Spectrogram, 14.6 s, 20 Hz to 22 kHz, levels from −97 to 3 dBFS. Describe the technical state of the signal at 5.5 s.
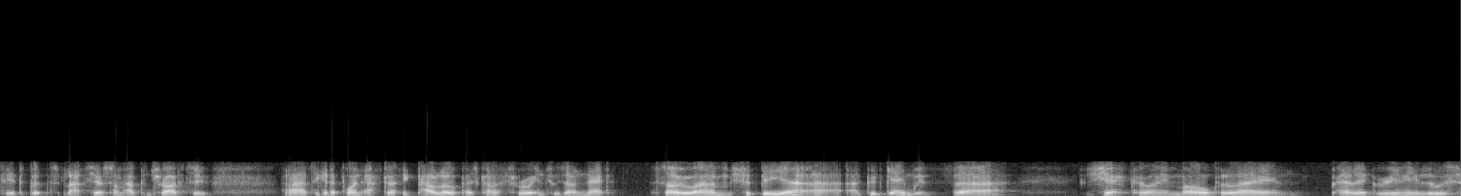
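At 5.5 s you're hearing GSM full-rate codec damage, and it runs through the whole clip. The speech is squeezed into a 250 Hz to 3.4 kHz phone band and rebuilt from a vocal-tract model fed by sparse pulses, consistent with 13 kbps full-rate coding, so it comes out plainly buzzy and gravelly.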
